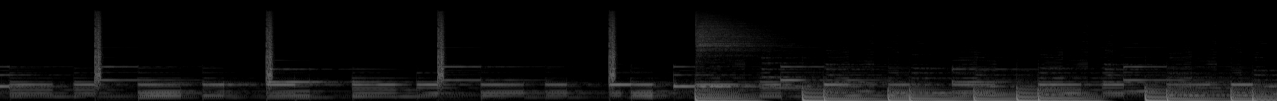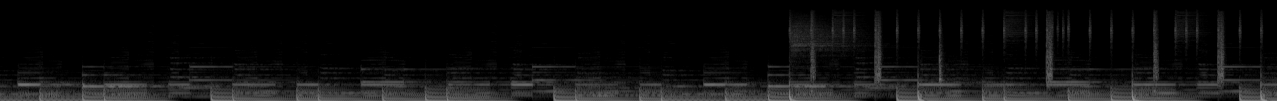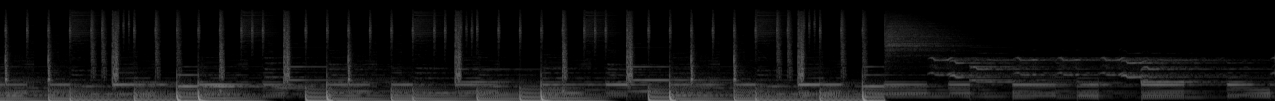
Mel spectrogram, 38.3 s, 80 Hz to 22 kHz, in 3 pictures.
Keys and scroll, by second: 28.4 alt+super+z.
